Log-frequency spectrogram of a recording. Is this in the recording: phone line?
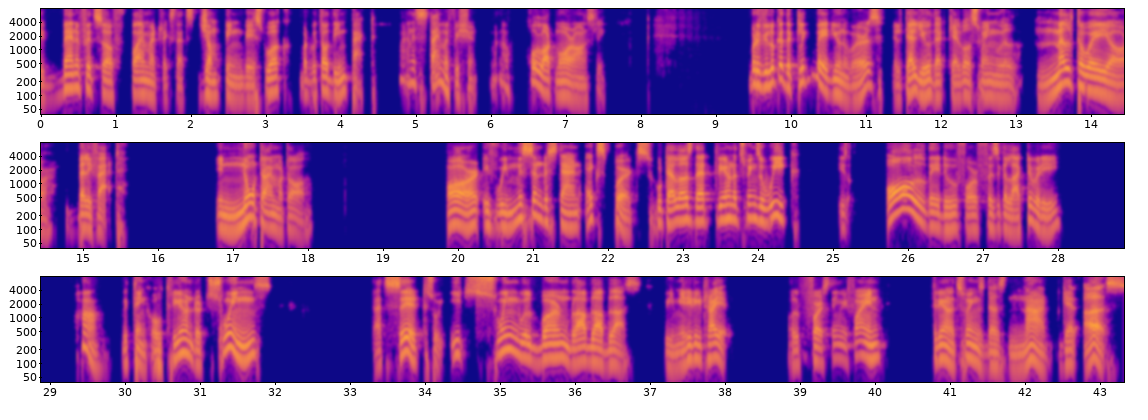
no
